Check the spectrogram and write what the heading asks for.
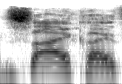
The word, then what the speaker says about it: Cyclades: Oh, wait. Cichlides. Yeah, you'd think, right? Cichlides. Uh, some people say Cyclades. That's right.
